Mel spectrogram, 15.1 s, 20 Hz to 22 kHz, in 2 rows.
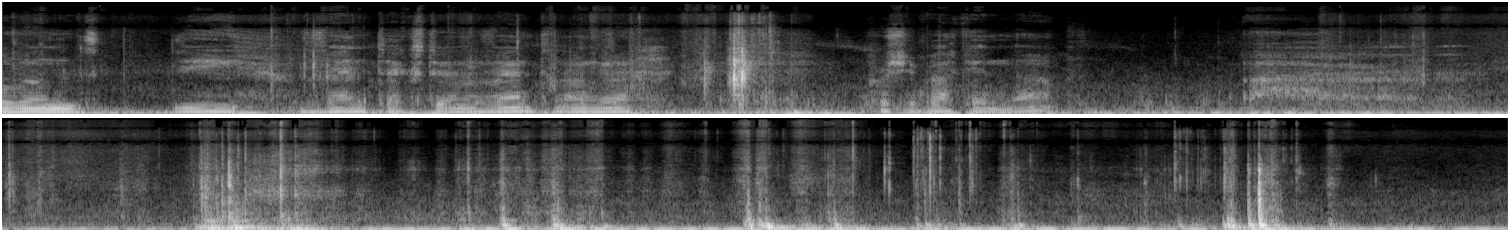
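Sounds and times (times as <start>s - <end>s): knocks and scrapes on a wall vent: 8.1s - 14.4s.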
